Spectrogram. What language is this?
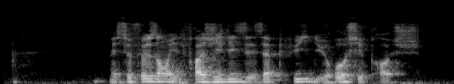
French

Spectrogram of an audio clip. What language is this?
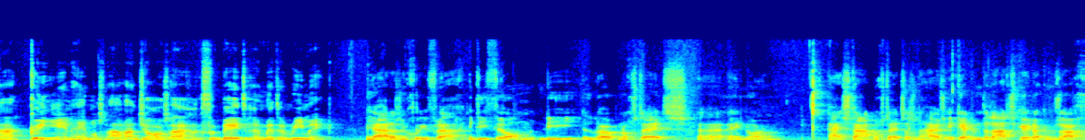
Dutch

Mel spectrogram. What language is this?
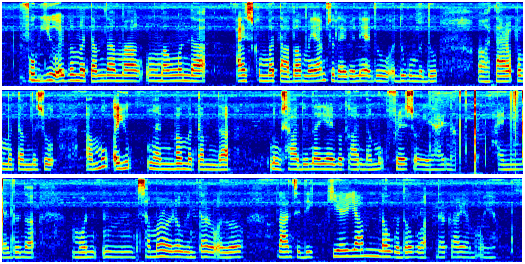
Manipuri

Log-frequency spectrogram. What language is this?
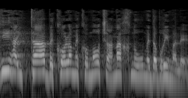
Hebrew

